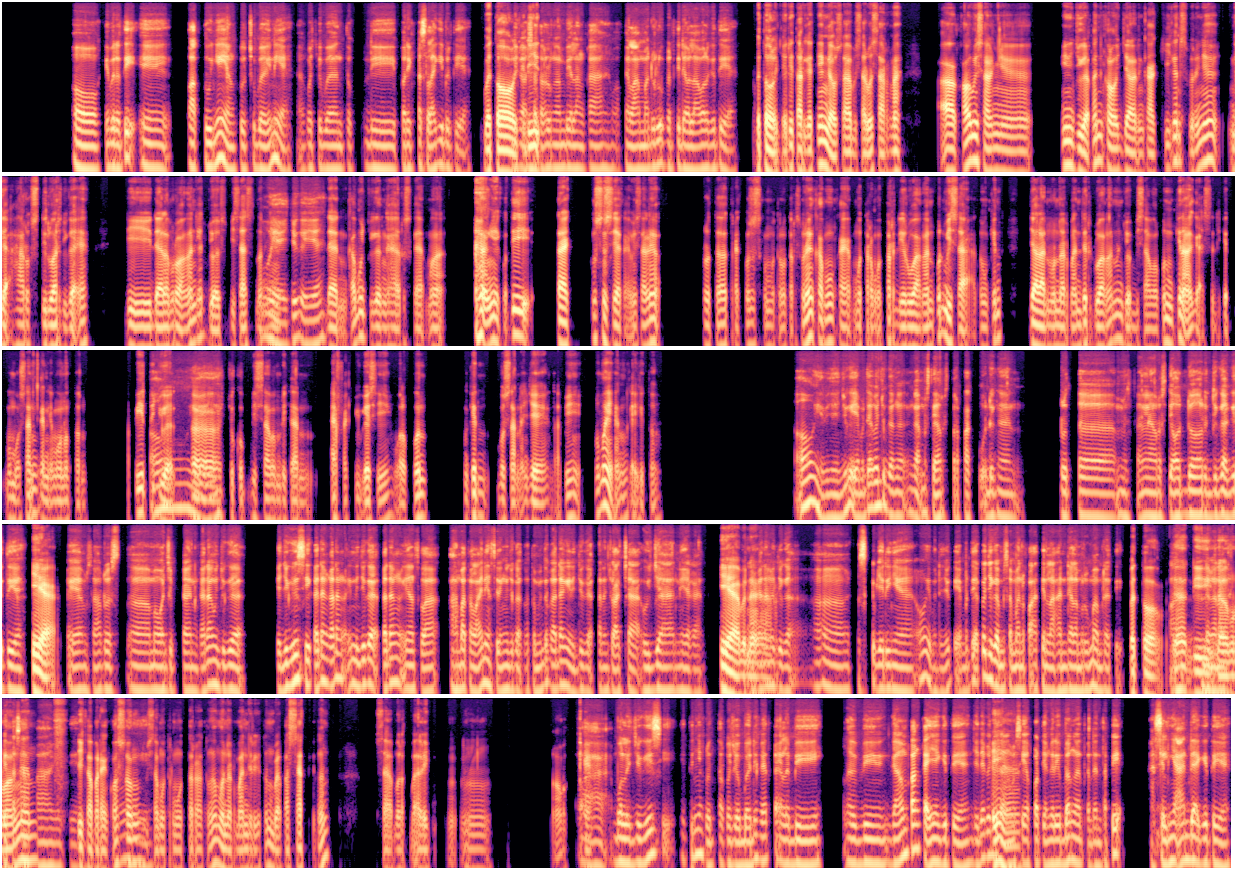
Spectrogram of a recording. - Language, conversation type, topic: Indonesian, advice, Bagaimana cara memulai dengan langkah kecil setiap hari agar bisa konsisten?
- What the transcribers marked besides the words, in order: "juga" said as "juas"; throat clearing; tapping; in English: "outdoor"; in English: "ke-skip"; sniff; other background noise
